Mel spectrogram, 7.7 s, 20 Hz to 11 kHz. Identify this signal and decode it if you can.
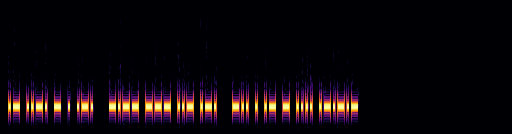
Morse code, heard as a keyed tone, about 36 wpm, 700 Hz. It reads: AFTER YOUR DEATH.
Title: Sentences from Top 1600 Words 35wpm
